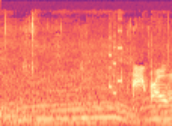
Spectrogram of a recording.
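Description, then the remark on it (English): A steady, droning race car engine in a video game hums with layered tones, briefly dipping in pitch then holding, while short chirpy electronic effects flicker over it near the end. “I'm going to try to find another character as I race around here.”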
